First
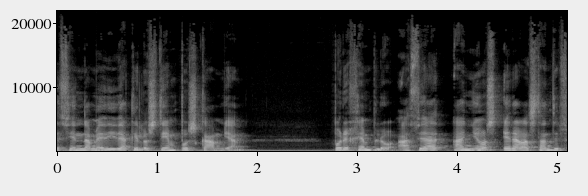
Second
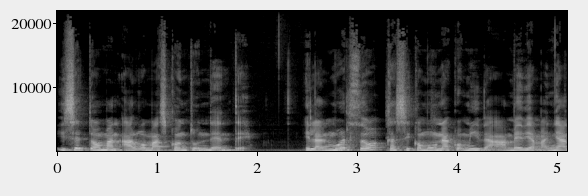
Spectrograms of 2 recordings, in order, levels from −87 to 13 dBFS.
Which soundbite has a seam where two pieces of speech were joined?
second; 1 cut; at 3.3 s

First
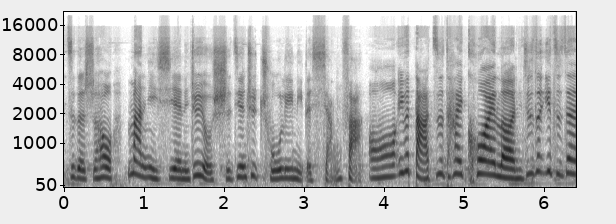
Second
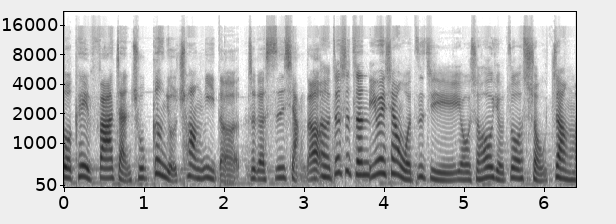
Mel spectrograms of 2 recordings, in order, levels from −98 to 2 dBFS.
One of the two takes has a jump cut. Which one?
second; 1 cut; at 3.8 s

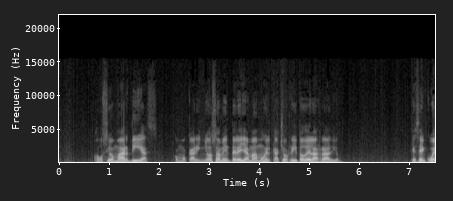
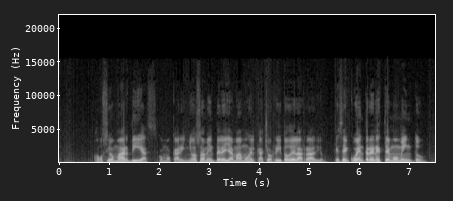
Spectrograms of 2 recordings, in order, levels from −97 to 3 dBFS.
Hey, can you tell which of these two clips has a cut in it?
second; 2 cuts; at 2.0 s, 5.4 s

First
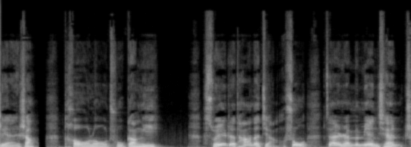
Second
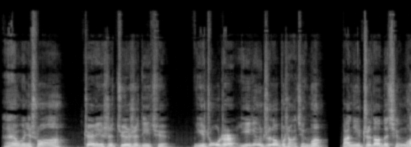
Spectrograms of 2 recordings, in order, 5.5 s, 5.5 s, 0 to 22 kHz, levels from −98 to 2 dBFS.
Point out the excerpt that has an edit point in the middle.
second; 1 cut; at 4.4 s

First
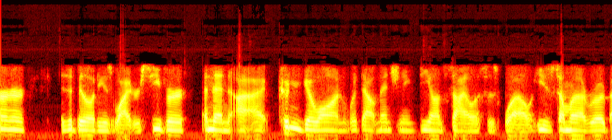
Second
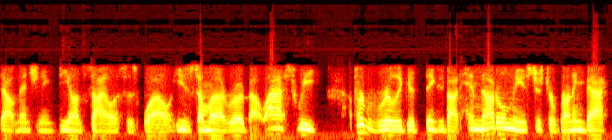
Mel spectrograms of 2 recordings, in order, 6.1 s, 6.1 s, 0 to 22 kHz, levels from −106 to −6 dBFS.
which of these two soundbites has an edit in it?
first; 1 cut; at 1.9 s

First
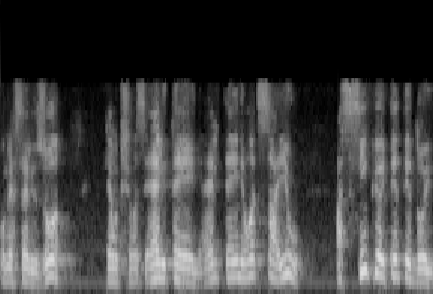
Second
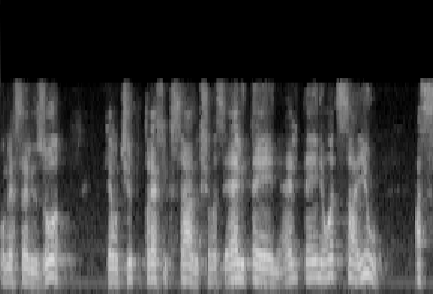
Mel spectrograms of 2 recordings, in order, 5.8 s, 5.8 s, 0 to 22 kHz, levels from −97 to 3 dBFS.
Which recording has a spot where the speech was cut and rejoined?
first; 1 cut; at 1.6 s

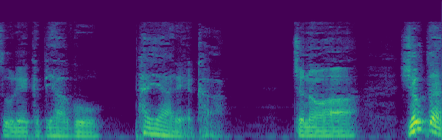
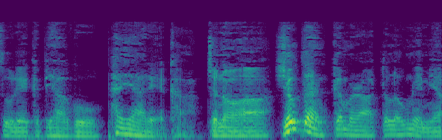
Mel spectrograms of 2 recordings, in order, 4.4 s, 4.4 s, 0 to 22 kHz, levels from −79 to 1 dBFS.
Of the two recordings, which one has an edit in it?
second; 3 cuts; at 1.0 s, 2.0 s, 2.7 s

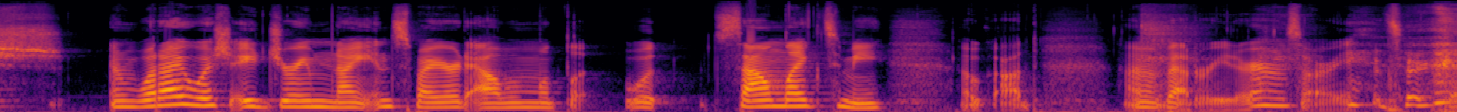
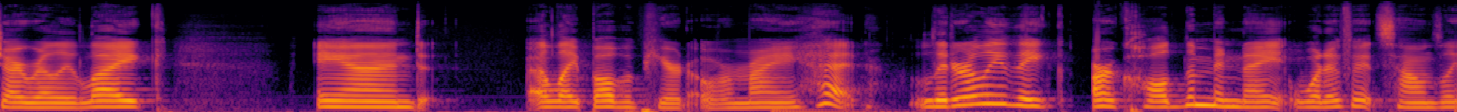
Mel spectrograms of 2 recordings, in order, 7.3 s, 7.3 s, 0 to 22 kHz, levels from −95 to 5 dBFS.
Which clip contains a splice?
second; 2 cuts; at 2.6 s, 5.4 s

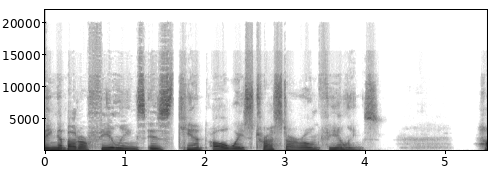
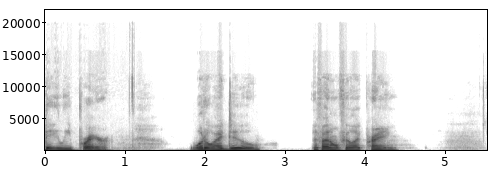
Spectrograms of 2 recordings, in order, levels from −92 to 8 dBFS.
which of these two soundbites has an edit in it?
first; 1 cut; at 1.6 s

